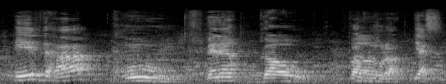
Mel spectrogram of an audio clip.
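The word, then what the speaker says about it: اذهبوا: No, that alif is silent. No, you don't pronounce it. So you say idhabu, meaning go.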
